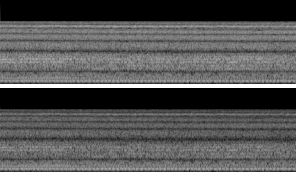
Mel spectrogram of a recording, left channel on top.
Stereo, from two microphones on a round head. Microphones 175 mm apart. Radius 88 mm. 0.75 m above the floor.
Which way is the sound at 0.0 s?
45° left (ahead or behind).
